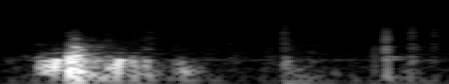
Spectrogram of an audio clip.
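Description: A hand fitting a small metal shelf clip into a drilled hole in a wooden cabinet side: a dull bump and rub about a quarter second in, then two small sharp clicks about half a second apart.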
